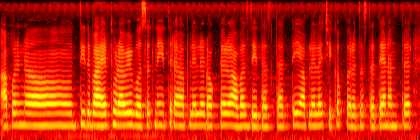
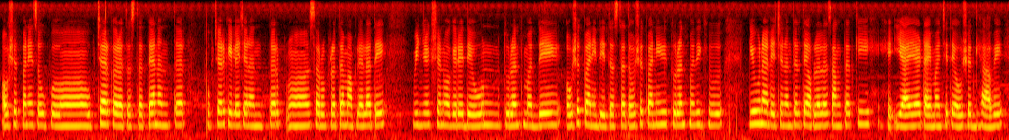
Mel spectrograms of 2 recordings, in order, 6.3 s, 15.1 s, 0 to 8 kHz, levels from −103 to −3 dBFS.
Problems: background sounds at intervals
